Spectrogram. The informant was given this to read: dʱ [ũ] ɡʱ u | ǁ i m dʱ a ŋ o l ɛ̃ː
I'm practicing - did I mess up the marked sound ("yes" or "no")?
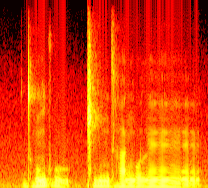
no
